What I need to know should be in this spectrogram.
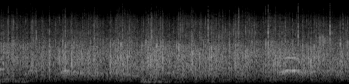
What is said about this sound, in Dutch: Alsjeblieft zo een applaus geven.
